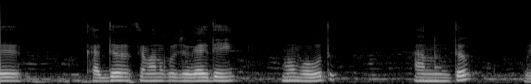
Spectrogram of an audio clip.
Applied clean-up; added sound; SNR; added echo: none; none; none; none.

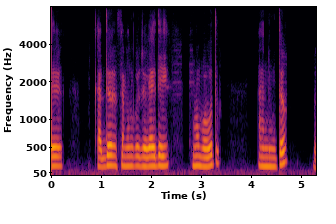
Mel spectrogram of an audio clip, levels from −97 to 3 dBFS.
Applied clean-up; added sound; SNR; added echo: neural diffusion model UNIVERSE++.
